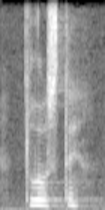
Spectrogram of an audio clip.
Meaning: fat
- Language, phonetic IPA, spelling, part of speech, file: Belarusian, [ˈtɫustɨ], тлусты, adjective, Be-тлусты.ogg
